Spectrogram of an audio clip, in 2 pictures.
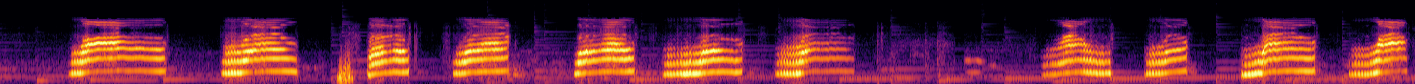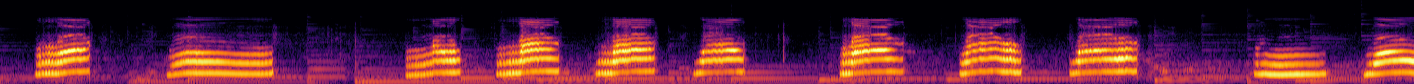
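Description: Domestic cat meowing over and over in short calls that rise in pitch, one to two a second with a couple of brief pauses, over soft background music with low held notes.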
